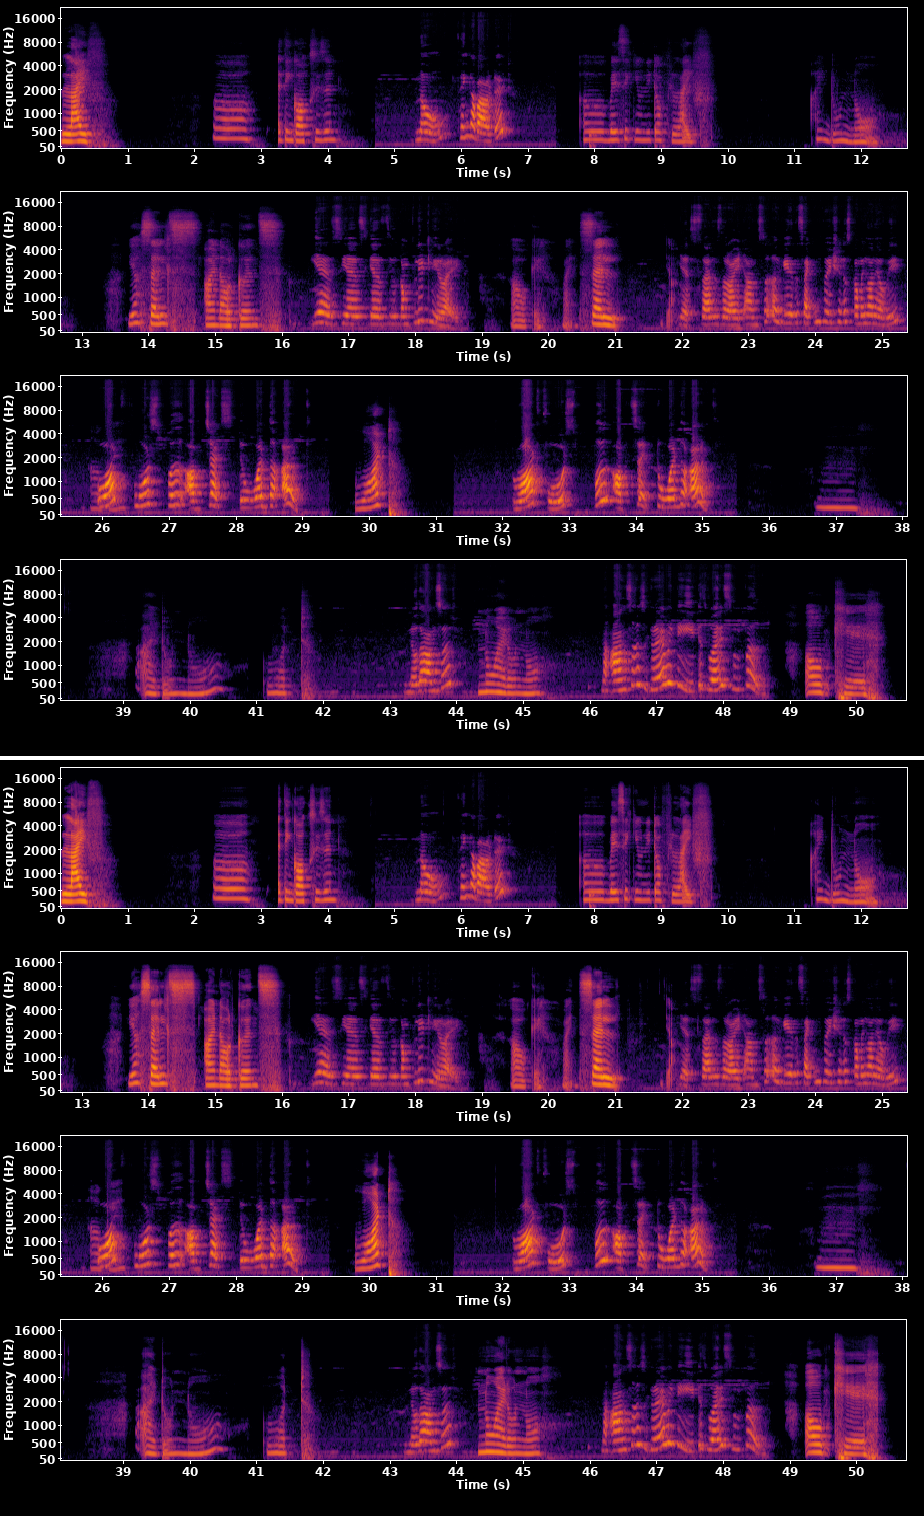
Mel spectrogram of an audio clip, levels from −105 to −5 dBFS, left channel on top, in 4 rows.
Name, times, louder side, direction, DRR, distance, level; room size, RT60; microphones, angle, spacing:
voice 1, 0.0-0.7 2.3-2.8 3.3-4.1 7.8-9.7 11.3-12.3 13.7-16.0 19.4-20.0 20.2-21.1 25.8-26.0 29.8-30.5 36.7-37.3 39.3-40.5 41.2-41.9 44.3-45.3 49.2-50.3, right 4 dB, 70° right, 0.9 m, -38 dB
voice 2, 5.3-6.7 16.5-18.7 22.0-25.3 25.9-29.0 32.2-33.0 33.4-35.2 43.2-44.0 46.2-48.7, left 2 dB, 10° left, 0.6 m, -39 dB
14.0 x 7.2 x 3.8 m
head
